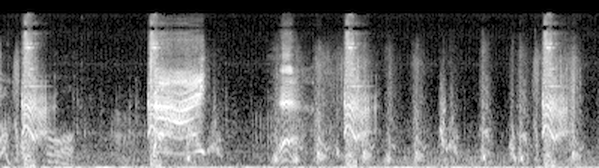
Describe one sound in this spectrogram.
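Metal weapons clash and ring in a fight.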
